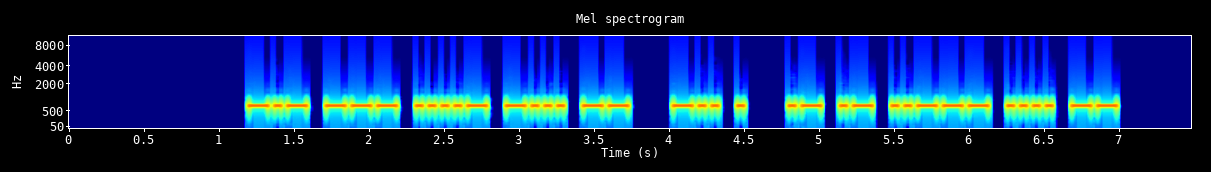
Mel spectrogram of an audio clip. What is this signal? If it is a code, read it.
Morse code, heard as a keyed tone, about 28 wpm, 700 Hz. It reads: KO4BM DE AA2HM
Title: USA Callsign DE Callsign - 5 Characters - 28wpm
